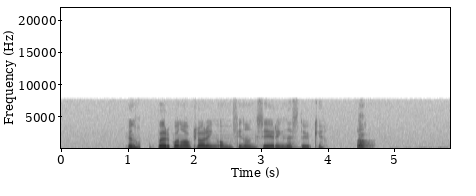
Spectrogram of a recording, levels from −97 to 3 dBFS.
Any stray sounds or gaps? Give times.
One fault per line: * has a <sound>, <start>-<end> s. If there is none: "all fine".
* has a dropout, 1.2-1.3 s
* has a bark, 4.4-4.7 s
